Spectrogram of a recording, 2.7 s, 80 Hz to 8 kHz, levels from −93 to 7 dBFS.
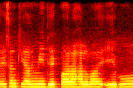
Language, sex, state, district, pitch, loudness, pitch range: Bhojpuri, female, Uttar Pradesh, Deoria, 230 Hz, -13 LUFS, 230-240 Hz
